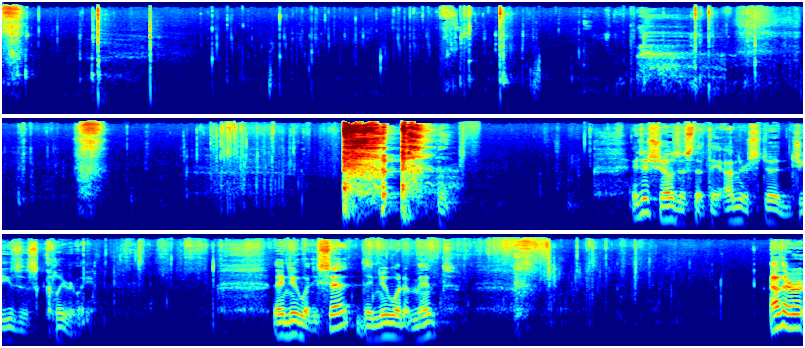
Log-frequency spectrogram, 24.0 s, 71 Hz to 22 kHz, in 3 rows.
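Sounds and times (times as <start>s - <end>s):
person coughing from a tickle in the throat: 11.4s - 12.6s
speech: 14.4s - 17.0s, 18.8s - 20.6s, 23.7s - 24.0s.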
